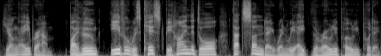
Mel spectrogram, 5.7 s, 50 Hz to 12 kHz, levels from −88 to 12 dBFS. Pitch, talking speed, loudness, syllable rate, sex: 120 Hz, 220 wpm, -19 LUFS, 6.1 syllables/s, male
